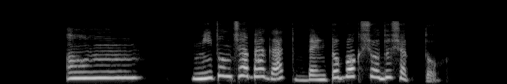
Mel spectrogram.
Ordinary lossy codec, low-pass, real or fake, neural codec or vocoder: none; none; fake; codec, 16 kHz, 4 kbps, FreqCodec, smaller model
